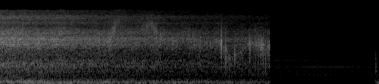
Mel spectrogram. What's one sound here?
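A drum kit plays a loud beat with crashing cymbals, then stops abruptly.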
